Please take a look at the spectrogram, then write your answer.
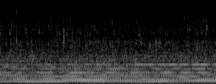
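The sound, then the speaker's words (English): River water flows over rocks, rushing steadily and continuously at an even level, with a soft sustained tonal hum running underneath. “The flowing river creates a steady rhythm that calms and soothes your mind.”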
